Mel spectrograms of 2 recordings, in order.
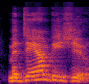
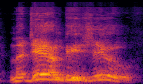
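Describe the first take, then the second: First: Said in the usual way. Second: Hammed-up French accent, louder, higher and drawn out; slow, put-on French accent on the name; best French accent. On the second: Mysterious lady giving her name in a dark alley, hammed-up French accent. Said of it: "That's my best French accent".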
